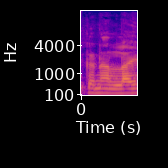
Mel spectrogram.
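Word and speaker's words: colonel: Means आपको इसको याद कैसे करना, लाई मतलब झूठ, यू मतलब तुम, टीनेंट मतलब किराएदार। किराएदार तुम झूठ बोल रहे हो, लाई यू टीनेंट। अगली स्पेलिंग आती है आपकी कोलोनल, जिसे आप कर्नल कहते हैं, बार बार पूछी जाती है।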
